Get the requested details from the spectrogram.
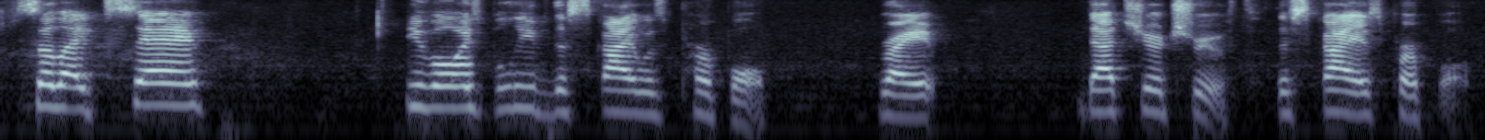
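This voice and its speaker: A young woman talks through a live tarot reading in a loose, chatty way, often saying the same line twice. Her voice sits a little higher than most women's. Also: measured pace, long pauses, no echo. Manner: chatty, repeats phrases, swears casually. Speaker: tarot reader.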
